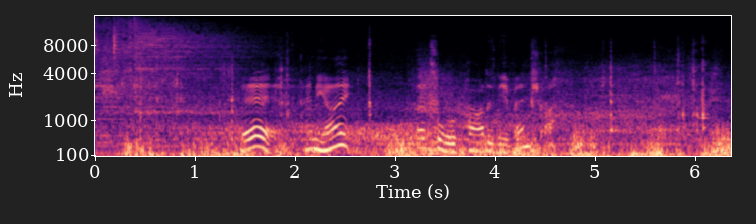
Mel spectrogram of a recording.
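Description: Yamaha Ténéré 700's parallel-twin engine running while under way, with steady wind noise on the microphone. A voice makes a few short sounds that rise and fall in pitch, without clear words.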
